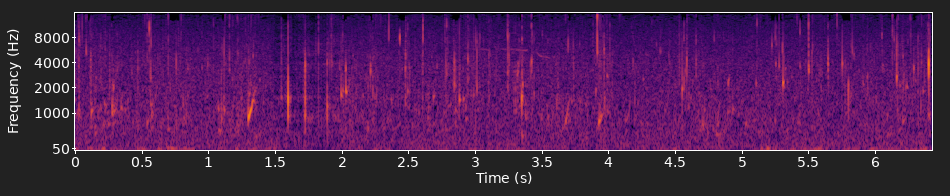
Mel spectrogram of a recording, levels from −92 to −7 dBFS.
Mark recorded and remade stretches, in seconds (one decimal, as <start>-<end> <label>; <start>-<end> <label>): 0.0-1.5 recorded; 1.5-2.0 remade; 2.0-6.4 recorded

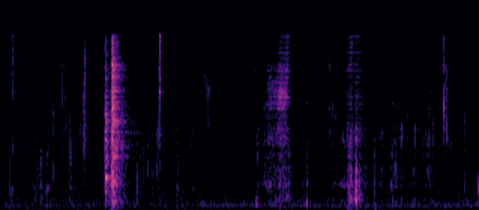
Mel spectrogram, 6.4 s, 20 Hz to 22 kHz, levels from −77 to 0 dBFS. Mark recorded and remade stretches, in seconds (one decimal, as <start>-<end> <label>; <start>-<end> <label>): 0.0-3.1 recorded; 3.1-5.8 remade; 5.8-6.4 recorded

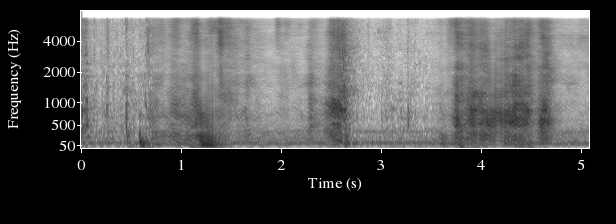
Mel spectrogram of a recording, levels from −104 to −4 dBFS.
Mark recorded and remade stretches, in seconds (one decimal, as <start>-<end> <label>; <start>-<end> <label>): 0.0-0.7 recorded; 0.7-2.6 remade; 2.6-3.5 recorded; 3.5-5.1 remade

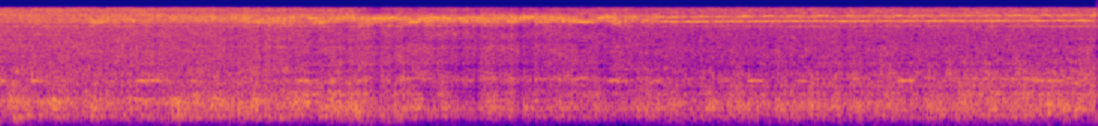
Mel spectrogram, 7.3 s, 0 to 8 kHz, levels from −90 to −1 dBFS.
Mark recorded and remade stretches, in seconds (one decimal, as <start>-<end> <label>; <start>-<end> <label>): 0.0-4.4 remade; 4.4-7.3 recorded

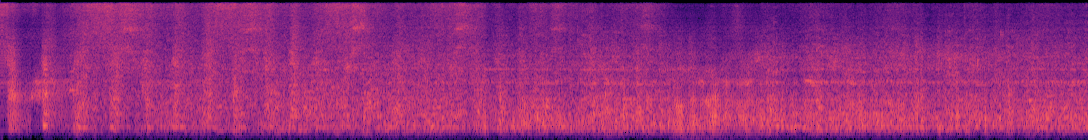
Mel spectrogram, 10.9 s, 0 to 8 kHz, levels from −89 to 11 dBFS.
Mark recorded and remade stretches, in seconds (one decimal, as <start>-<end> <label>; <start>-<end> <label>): 0.0-0.7 remade; 0.7-6.7 recorded; 6.7-7.6 remade; 7.6-10.9 recorded

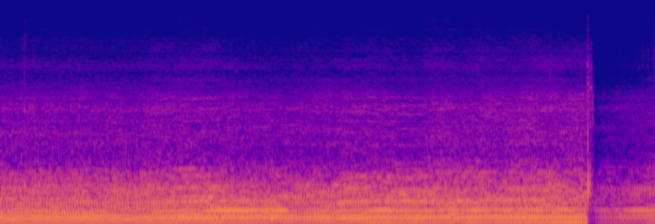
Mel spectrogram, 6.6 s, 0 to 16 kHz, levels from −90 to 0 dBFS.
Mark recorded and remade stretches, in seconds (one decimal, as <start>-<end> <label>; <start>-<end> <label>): 0.0-1.5 recorded; 1.5-2.2 remade; 2.2-2.7 recorded; 2.7-6.6 remade

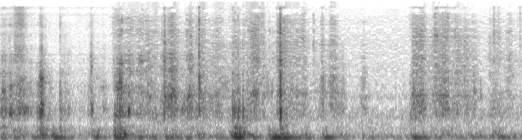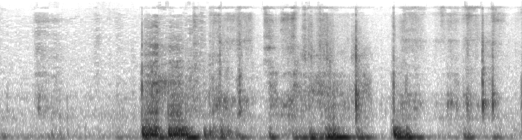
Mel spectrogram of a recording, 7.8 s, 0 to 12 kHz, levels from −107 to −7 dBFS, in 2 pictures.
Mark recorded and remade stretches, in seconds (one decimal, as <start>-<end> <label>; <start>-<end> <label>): 0.0-1.1 remade; 1.1-7.8 recorded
